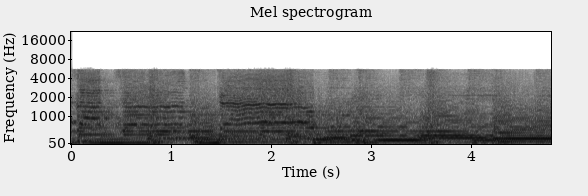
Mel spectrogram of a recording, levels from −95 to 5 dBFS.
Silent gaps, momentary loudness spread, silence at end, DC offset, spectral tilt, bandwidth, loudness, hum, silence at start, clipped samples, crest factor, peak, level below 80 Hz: none; 2 LU; 0 s; under 0.1%; -8.5 dB/octave; 5.8 kHz; -4 LUFS; none; 0 s; 0.2%; 4 dB; 0 dBFS; -12 dBFS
